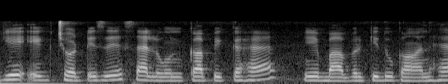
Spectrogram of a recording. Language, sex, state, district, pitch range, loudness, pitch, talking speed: Hindi, female, Punjab, Pathankot, 175-200 Hz, -20 LUFS, 185 Hz, 175 wpm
